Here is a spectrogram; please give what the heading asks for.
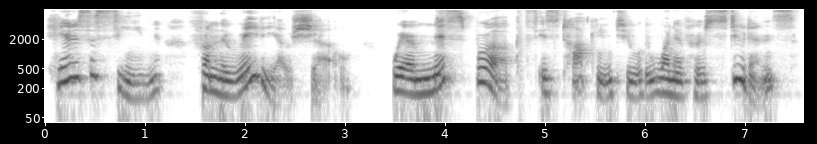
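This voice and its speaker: A woman's voice: low voice, very animated, slow, breathy edge. An older woman reading a scripted personal reminiscence as a member of a radio show cast.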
